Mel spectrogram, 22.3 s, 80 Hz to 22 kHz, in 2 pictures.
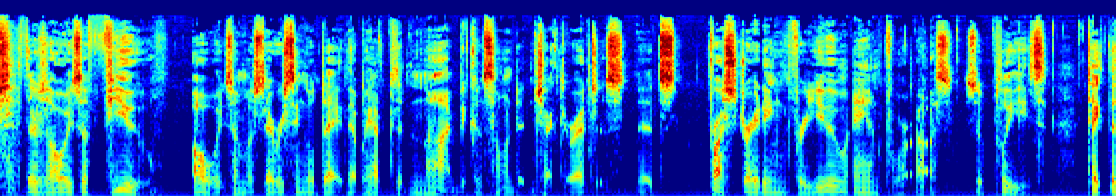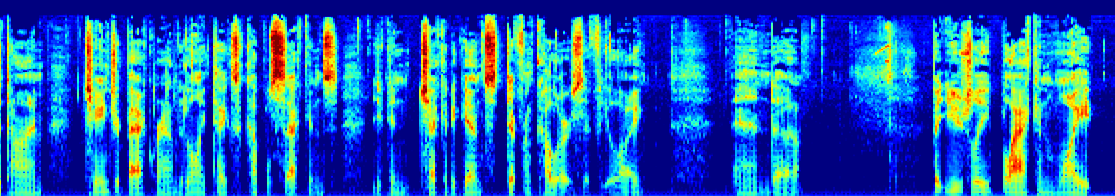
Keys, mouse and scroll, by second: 6.4 ctrl+scroll up 2, 9.5 ctrl+click, 10.4 ctrl+scroll down 2, 11.7 click, 12.6 5, 14.1 click, 14.6 click, 16.5 5, 17.9 click, 19.2 click.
